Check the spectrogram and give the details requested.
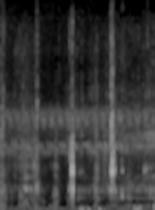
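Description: A person chewing a cooked long bum, the mangrove shellfish: a few faint, scattered mouth clicks and smacks.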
